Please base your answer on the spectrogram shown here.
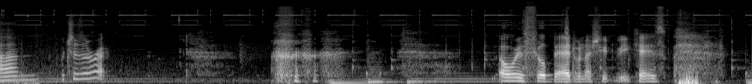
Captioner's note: snickers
